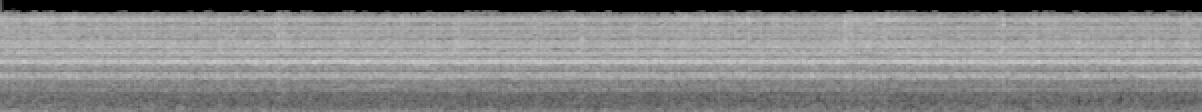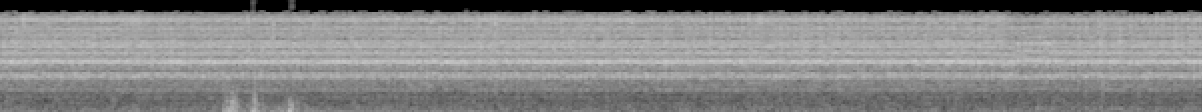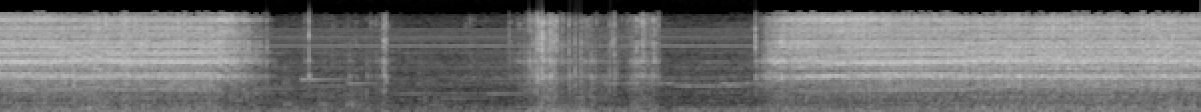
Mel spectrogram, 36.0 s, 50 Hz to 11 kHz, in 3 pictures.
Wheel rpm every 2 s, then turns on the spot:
160, 160, 160, 160, 160, 160, 160, 160, 160, 160, 160, 160, 160, 40, 0, 20, 140, 160.
none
